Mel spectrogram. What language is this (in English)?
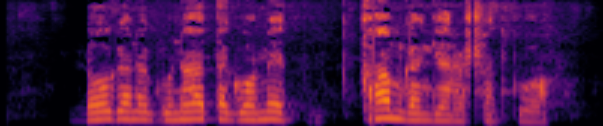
Gawar-Bati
